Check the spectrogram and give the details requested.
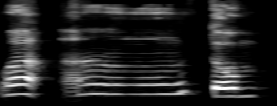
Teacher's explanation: जुड़ेगा, दो मर्तबा आवाज आनी चाहिए, ला तक़तुलु स्वैदा, व तुम, नून साकिन के बाद ता है, इख्फा हकीकी, गुन्ना कामिला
